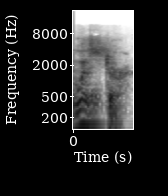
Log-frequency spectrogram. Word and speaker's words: Worcester: It's Worcester, Mass. Yeah. Worcester. Yeah. It's spelled. It doesn't look like the way it's spelled that it should be the way they say it. Yeah, they pronounce it Worcester.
